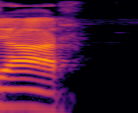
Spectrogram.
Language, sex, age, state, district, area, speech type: Hindi, male, 30-45, Uttar Pradesh, Chandauli, rural, read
